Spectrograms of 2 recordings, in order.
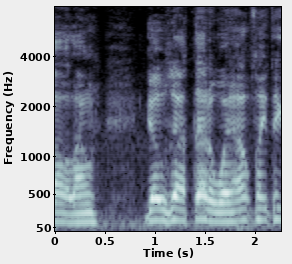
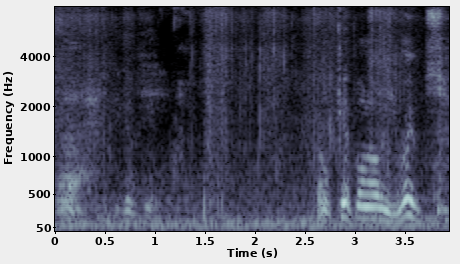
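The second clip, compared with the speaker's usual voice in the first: ordinary talk, nothing marked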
